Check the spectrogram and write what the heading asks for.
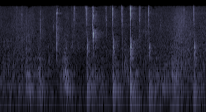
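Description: Quiet, irregular light clicks and taps of small objects being handled at a table, a few a second.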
